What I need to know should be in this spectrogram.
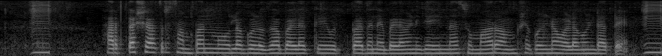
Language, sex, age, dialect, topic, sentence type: Kannada, female, 25-30, Central, banking, statement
